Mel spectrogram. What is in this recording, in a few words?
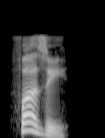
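"fuzzy", English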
